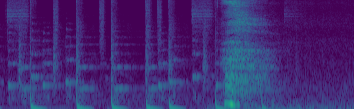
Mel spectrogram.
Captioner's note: sigh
